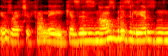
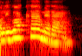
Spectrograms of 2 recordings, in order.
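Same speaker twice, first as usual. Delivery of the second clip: usual speaking voice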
